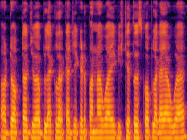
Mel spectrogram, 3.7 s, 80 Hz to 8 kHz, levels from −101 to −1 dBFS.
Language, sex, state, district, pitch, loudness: Hindi, male, Jharkhand, Deoghar, 130 Hz, -17 LUFS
